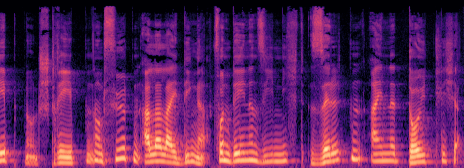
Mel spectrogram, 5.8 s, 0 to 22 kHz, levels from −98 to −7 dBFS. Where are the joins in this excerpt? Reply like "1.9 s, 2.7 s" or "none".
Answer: 1.2 s, 1.8 s, 2.6 s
